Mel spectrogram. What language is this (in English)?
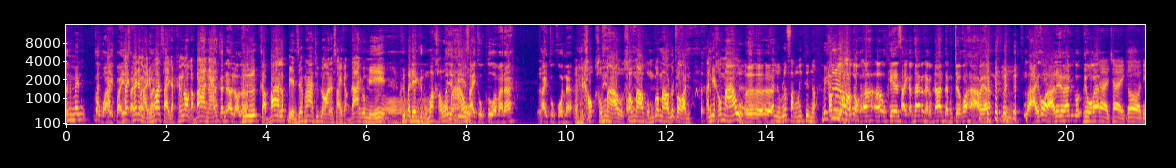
Thai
